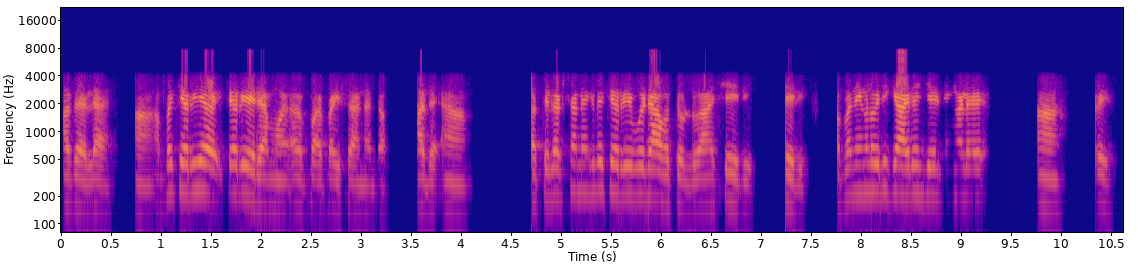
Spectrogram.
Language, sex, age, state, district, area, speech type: Malayalam, female, 60+, Kerala, Kasaragod, urban, conversation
